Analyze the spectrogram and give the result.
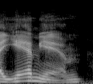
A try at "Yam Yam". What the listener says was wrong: Jam Jam. It's spelled Yam Yam, but it's pronounced Jam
